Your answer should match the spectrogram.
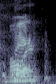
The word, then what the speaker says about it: Mueller: It's Mueller.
